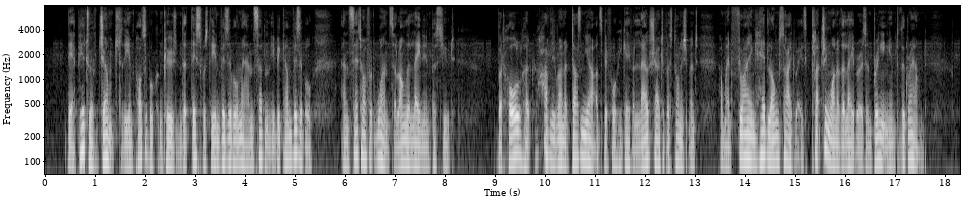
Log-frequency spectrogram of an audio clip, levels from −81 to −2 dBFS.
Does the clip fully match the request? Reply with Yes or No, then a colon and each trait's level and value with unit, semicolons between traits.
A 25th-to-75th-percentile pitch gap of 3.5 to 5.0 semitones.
Yes: average, 3.9 semitones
